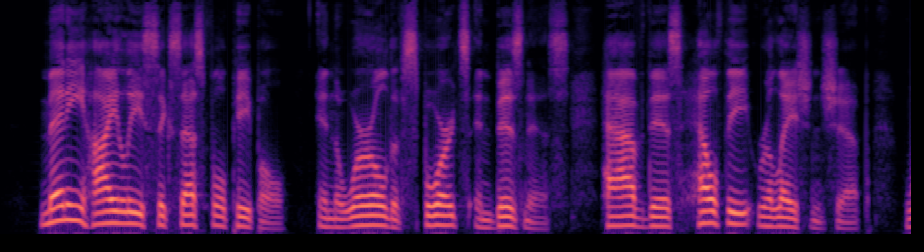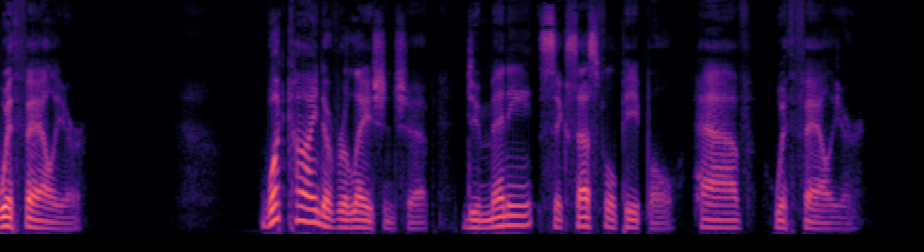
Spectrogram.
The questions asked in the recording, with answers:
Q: What kind of relationship do many successful people have with failure?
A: Many successful people have a healthy relationship with failure.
